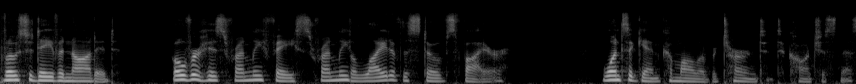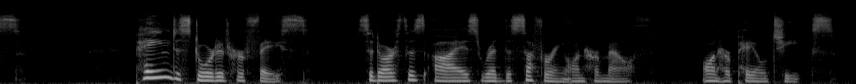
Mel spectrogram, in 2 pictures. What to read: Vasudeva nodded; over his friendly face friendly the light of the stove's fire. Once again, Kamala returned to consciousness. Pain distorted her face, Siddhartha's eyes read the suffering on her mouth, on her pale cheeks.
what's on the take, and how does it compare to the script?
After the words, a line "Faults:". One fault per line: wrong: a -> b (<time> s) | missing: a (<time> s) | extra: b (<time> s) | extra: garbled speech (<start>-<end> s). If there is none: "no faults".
Vasudeva nodded; over his friendly face friendly the light of the stove's fire. Once again, Kamala returned to consciousness. Pain distorted her face, Siddhartha's eyes read the suffering on her mouth, on her pale cheeks.
Faults:
no faults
